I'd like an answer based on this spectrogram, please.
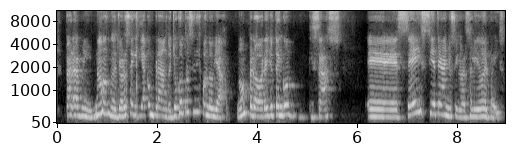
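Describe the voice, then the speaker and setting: In a Venezuelan accent, a woman speaks at a moderate pace with a fairly high pitch and ordinary pitch variation. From Venezuela, Caracas. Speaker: artist. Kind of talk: casual chat. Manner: halting.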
